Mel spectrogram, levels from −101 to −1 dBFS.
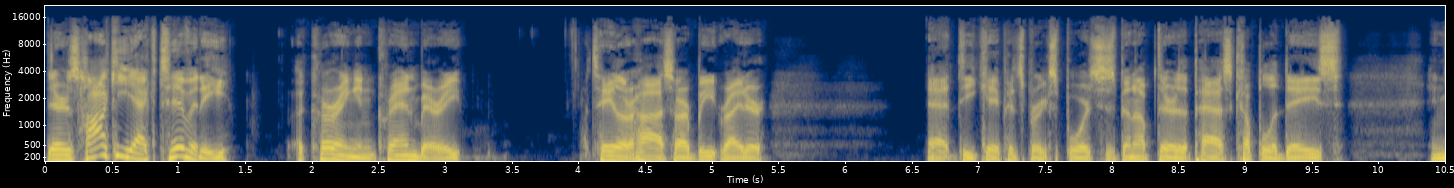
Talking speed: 145 wpm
